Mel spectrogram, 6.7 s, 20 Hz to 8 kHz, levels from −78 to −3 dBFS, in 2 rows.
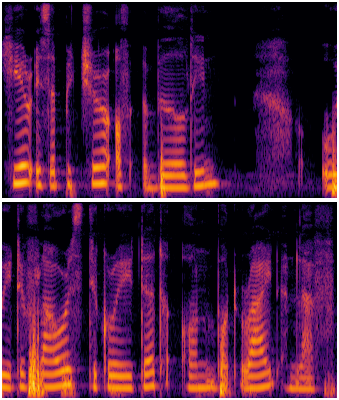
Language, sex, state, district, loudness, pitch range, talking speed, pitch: English, female, Nagaland, Dimapur, -22 LUFS, 180-225 Hz, 135 wpm, 195 Hz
